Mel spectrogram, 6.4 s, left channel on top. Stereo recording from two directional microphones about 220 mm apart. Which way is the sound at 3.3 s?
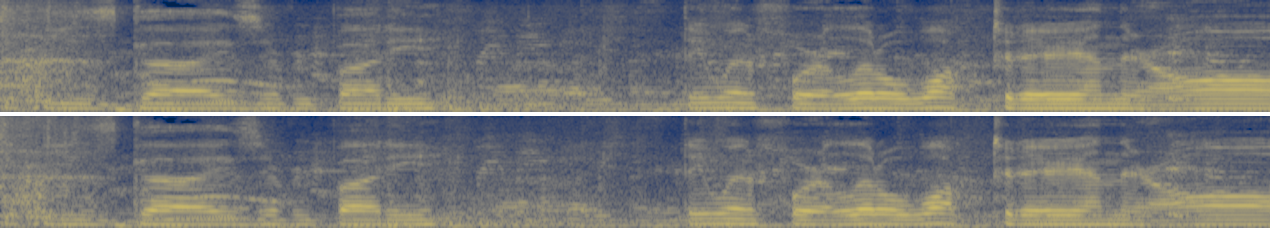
Centre (ahead or behind).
